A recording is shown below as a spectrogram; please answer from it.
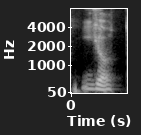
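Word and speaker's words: יוד: This section of 8 verses commences with the 10th letter of the Hebrew alphabet, which is pronounced Yod.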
